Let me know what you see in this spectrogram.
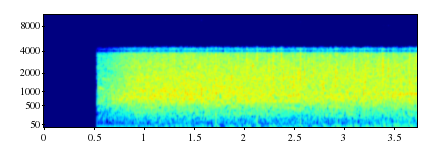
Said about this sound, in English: Thank you for all the claps, people. That is so joyful. so kind and appreciate it.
